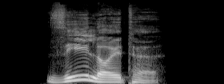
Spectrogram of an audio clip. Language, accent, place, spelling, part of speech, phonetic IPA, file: German, Germany, Berlin, Seeleute, noun, [ˈzeːlɔɪ̯tə], De-Seeleute.ogg
- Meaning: nominative/accusative/genitive plural of Seemann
